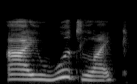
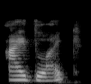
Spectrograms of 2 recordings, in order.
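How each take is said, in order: First: The word would is said in full. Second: The word would is contracted to a d. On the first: "isso aqui é uma abreviação da palavra would" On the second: "Normalmente a gente vai falar sempre desse jeito mesmo"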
